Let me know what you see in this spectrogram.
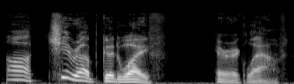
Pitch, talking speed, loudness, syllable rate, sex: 135 Hz, 145 wpm, -17 LUFS, 4.1 syllables/s, male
